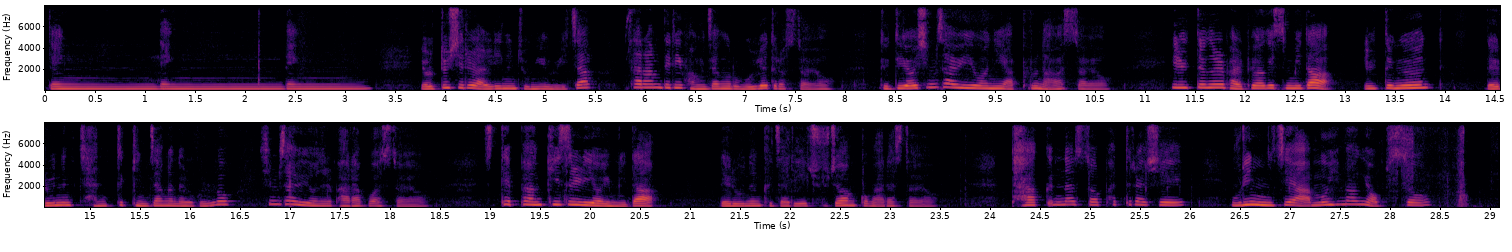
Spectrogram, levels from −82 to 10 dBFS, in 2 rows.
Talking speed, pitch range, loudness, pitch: 245 characters per minute, 195-265 Hz, -36 LUFS, 215 Hz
